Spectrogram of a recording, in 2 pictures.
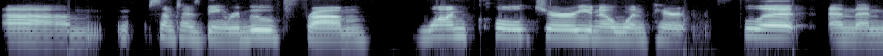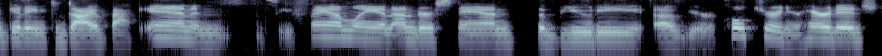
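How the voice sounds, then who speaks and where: A woman's voice: on the low side, a little slow, clear, resonant tone, no echo, muffled recording. Chatty woman podcaster, dry sound. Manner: chatty, lots of "like" fillers, laughs along. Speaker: podcast co-host. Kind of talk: casual chat.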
